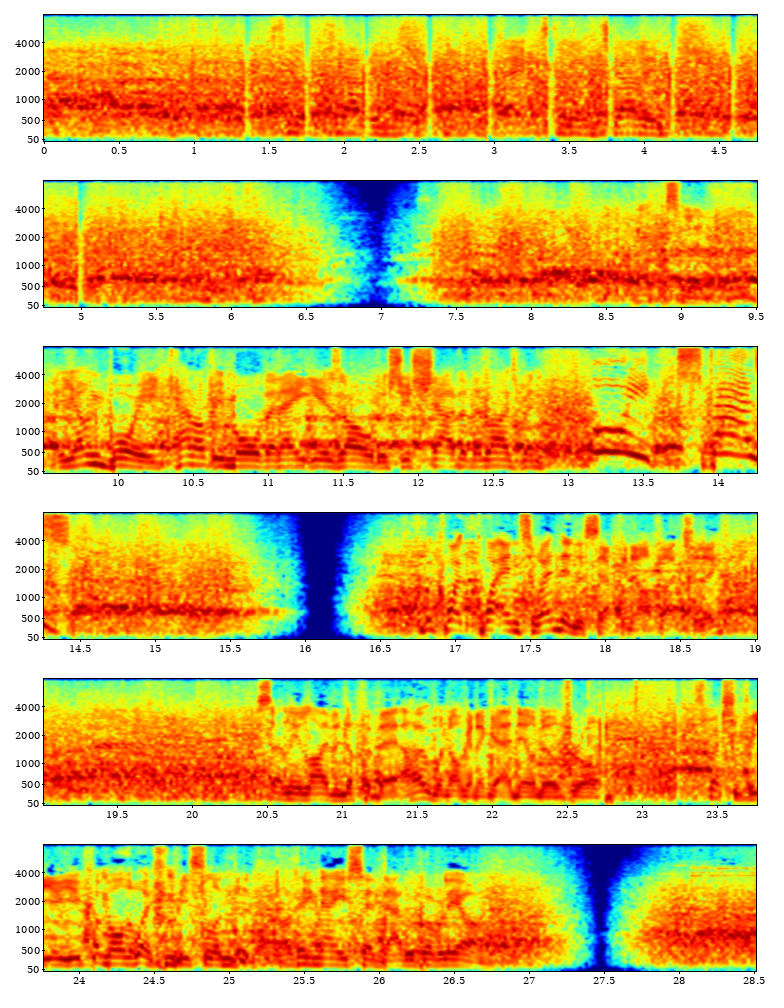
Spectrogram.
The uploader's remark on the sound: We also bring you our unique commentary on the game as it unfolds. Live from 'The Griffin' pub.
